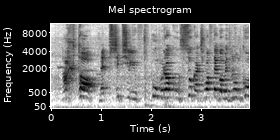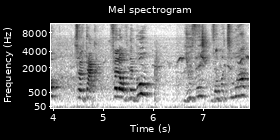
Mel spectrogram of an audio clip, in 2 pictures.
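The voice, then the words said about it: Stylized Kurpie regional dialect. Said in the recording (Polish): “próbujemy mówić z ... Gwarą Kurpiowską ... nie mówimy gwarą, tylko że jest to język duchów puszczy, nasz specjalny, trochę podobny do kurpiowskiego”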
